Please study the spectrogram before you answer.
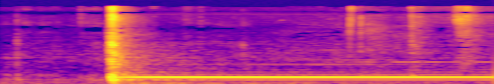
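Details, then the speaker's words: Maytag Centennial direct-drive washer with a no-spin, no-drain condition and water left in the tub: after a click, a steady low electrical buzz with no spin-up; the motor hums but the tub never turns, cause not yet confirmed. "hear the motor buzzing, no spinning of the bucket."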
